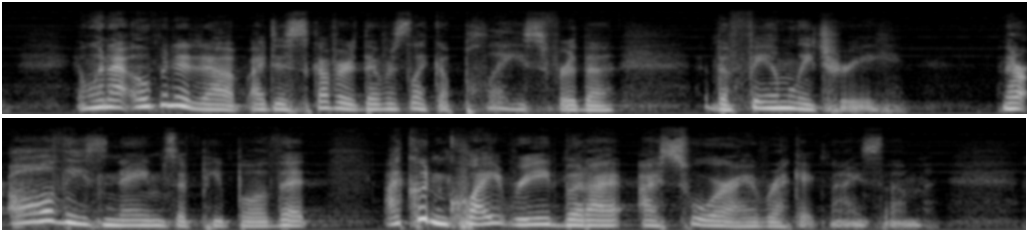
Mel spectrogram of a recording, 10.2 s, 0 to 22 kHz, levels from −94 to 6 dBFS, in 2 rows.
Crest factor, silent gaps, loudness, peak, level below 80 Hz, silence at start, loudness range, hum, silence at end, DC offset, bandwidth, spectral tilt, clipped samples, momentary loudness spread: 18 dB; none; -26 LUFS; -8 dBFS; -62 dBFS; 0.4 s; 4 LU; none; 0.55 s; under 0.1%; 12 kHz; -6.5 dB/octave; under 0.1%; 14 LU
